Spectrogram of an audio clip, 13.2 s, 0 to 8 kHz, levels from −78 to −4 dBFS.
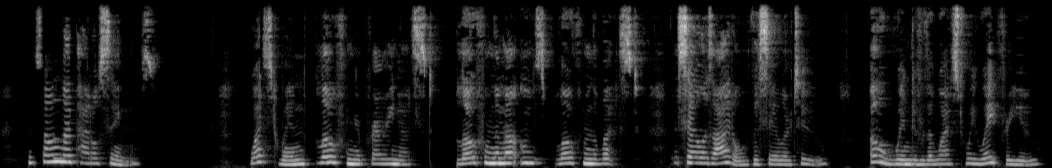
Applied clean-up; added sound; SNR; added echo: neural mask model DeepFilterNet 3.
